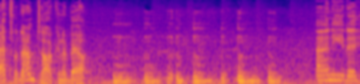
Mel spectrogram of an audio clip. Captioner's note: Bubba starts humming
